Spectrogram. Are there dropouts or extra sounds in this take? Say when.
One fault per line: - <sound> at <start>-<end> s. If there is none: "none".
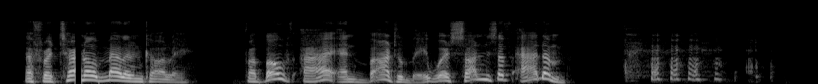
- dropout at 0.7-0.8 s
- laugh at 6.2-7.8 s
